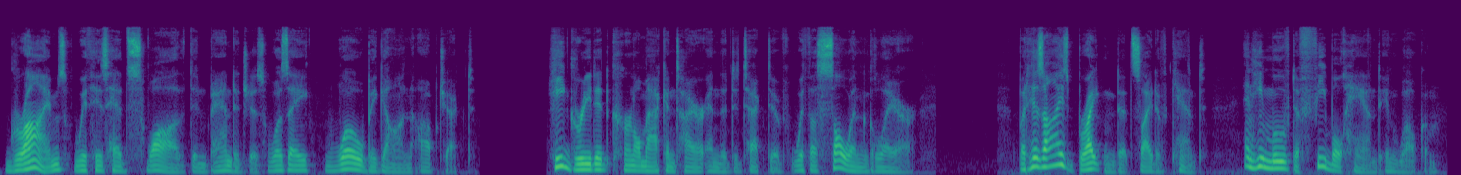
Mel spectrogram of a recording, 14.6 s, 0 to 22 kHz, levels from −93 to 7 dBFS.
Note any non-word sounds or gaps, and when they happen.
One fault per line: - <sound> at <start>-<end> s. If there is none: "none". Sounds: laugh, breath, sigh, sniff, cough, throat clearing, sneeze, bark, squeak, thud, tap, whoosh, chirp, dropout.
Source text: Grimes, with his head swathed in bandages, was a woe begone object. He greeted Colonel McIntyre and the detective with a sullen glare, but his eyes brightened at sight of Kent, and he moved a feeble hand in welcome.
none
